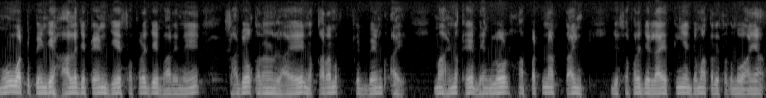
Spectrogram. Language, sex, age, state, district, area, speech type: Sindhi, male, 60+, Gujarat, Kutch, rural, read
